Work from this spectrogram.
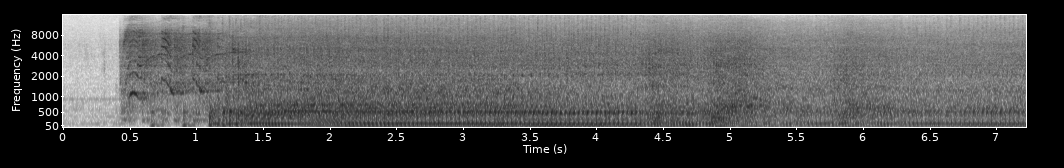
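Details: Motorcycle start after its low battery (12.1 V, dash warning "vehicle voltage critical") was topped up to about 13 V by reverse charging from a powerbank through a Chigee TR100, recorded near the exhaust: brief crank, catches at once, steady even idle; starts fine.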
